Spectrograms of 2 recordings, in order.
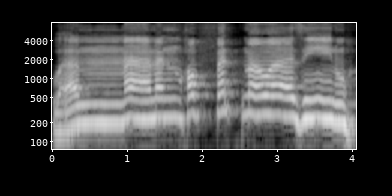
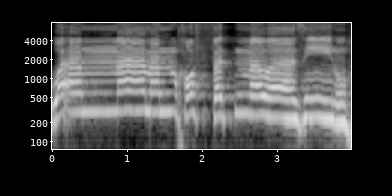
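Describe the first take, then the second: First: Slow chant, weight on موازينه; lower recitation. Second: Higher, slow chant opening on وأما; high recitation. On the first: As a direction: bring the tune down, lean on موازينه. (নিচু সুরে তিলাওয়াত) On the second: (উঁচু সুরে তিলাওয়াত) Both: Shown as a demonstration. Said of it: "wow ঠোঁট গোল করে উচ্চারণ করতে হবে".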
